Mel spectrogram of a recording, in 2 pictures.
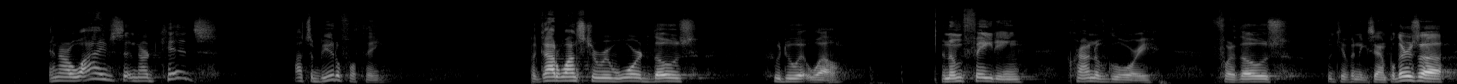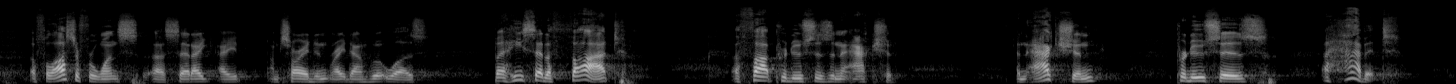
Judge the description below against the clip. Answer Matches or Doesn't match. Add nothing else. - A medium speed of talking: Doesn't match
